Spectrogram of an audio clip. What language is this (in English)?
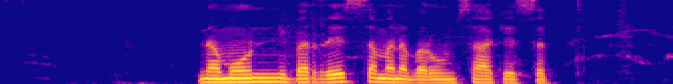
Oromo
